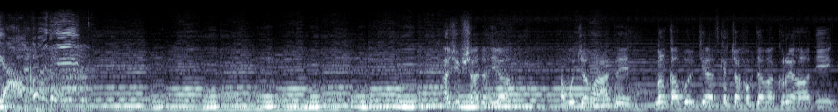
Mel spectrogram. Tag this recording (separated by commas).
Speech, Music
